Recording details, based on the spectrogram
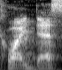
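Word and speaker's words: desu: you don't even say Sue it's just kaes is how it's pronounced in Japanese don't pronounce the the U I know we we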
